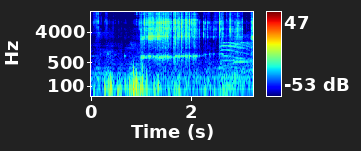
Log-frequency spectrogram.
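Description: Small candies rattle and clatter as they are poured into a plastic bottle.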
